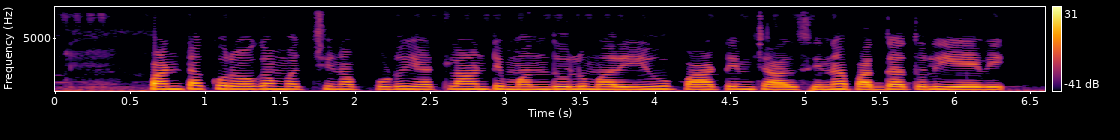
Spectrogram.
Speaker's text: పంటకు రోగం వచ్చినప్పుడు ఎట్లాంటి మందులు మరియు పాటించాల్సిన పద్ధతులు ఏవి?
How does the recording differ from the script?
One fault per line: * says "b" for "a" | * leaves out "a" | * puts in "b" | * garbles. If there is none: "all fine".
all fine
